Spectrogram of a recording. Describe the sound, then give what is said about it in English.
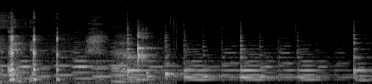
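Beer glasses clink together in a toast, a cluster of bright knocks followed by clear ringing tones that fade slowly, with a few lighter taps and faint background noise early on. “You need a cold beer, don't you, on a day like this? I might finish my Kirk first before I... Cheers, anyway.”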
